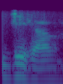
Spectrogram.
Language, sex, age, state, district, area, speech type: Urdu, male, 60+, Delhi, South Delhi, urban, conversation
